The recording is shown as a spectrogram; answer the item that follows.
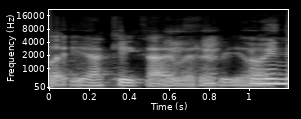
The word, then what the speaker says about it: ikigai: Because I know I'm Yuck. saying it wrong, but that's how I heard it. The yucky guy. That's a good one. I should. It's Ikigai. Oh, icky guy. Yeah, Ikigai.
